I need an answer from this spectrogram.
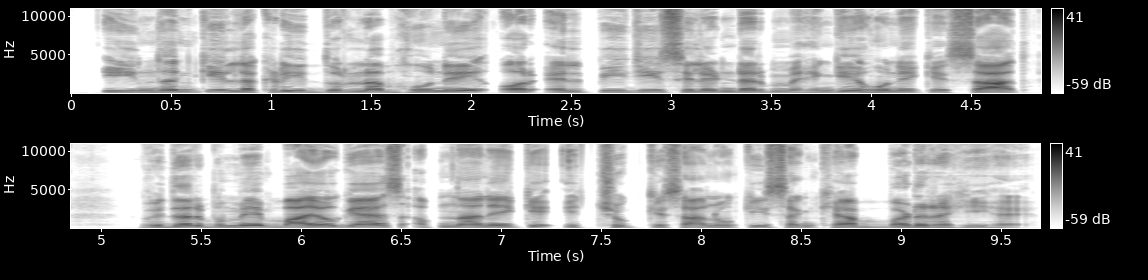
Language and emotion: Hindi, neutral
